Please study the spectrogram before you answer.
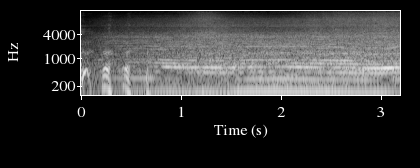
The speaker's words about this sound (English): I just vision what I want to see, and then I might scratch a little bit of it on there to get my bearings, and then it's all over after that with the chainsaw. It happens pretty quick, you know.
